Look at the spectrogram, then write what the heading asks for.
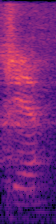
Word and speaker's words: GIF: It's pronounced Jiff. GIF? It's pronounced Jeff.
